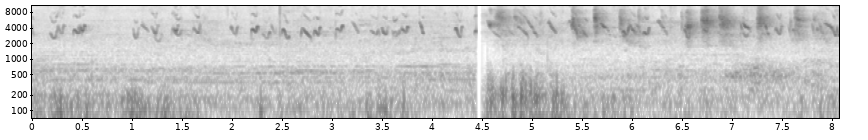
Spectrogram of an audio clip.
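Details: Chicks utter rapid high chirps, evenly spread at first; after a brief cut, harsher broadband rustling and scratchy noise cover the calls.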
